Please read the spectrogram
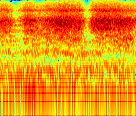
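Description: Whiteboard duster being wiped back and forth across a whiteboard, erasing marker writing: a steady rubbing in repeated strokes.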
